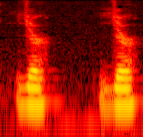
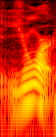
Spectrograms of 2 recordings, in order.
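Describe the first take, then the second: First: "your" reduced to a short, unstressed "yer"; weak form. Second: Said in the usual way. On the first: Shown as a demonstration. Teacher showing learners linked speech, "your" weakened to "yer". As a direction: say "your" weakly as a quick "yer". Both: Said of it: "your是弱读成了".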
